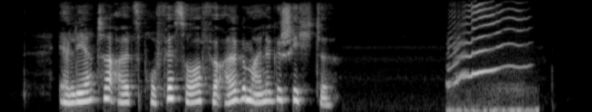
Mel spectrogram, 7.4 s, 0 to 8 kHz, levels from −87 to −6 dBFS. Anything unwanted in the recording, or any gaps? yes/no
yes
